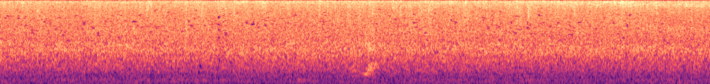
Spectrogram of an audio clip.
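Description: Rain falling steadily on banana leaves and garden trees, an even hiss with no breaks.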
